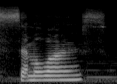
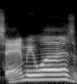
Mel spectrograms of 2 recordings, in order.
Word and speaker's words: Semmelweis: Ignaz Semmelweis. I think it's pronounced Sammy-wise, but we'll go with what you said.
